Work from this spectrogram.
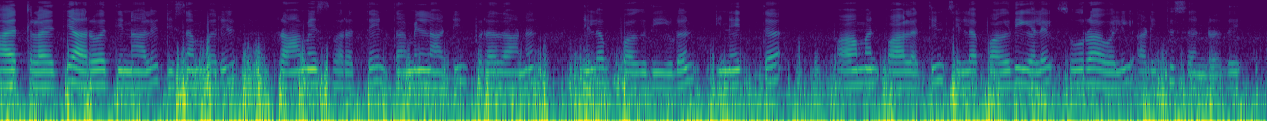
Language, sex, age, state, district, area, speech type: Tamil, female, 60+, Tamil Nadu, Coimbatore, rural, read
